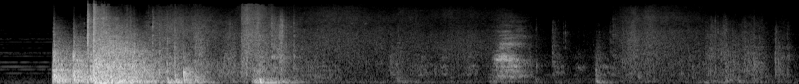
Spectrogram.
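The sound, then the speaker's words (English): A generator blowing out in a film scene from A Man Called Otto: a sudden loud, rumbling crash that swells, slowly dies away, and is followed by a few softer thuds and rustles. “What was that noise? The generator blew and the power is out.”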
